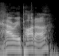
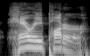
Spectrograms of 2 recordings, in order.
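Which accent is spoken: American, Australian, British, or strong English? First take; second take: Australian; American. First: It is spoken in an Australian accent. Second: It is spoken in an American accent. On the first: "an Australian guy would say" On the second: "Very American"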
